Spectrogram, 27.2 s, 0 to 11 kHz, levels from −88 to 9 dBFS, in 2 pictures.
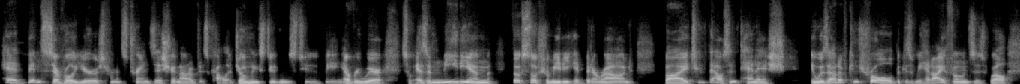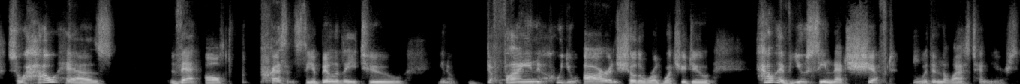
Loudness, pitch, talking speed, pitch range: -21 LUFS, 125 Hz, 160 wpm, 115-150 Hz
